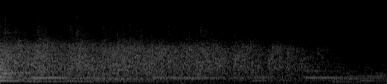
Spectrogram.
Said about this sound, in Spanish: Vamos, dele fuertes palmas al Dios de los cielos. Amén.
